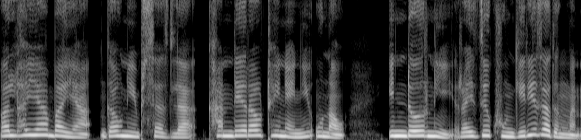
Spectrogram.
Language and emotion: Bodo, neutral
